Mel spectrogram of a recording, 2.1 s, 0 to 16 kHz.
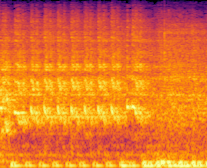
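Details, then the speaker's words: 2002 Honda Magna VF750C, after a no-start blamed on a bad battery, choke pulled and fuel probably stale: catches quickly and settles into a crisp, even rapid beat with a strong rev blip; starts and runs cleanly. "Okay, high beam, low beam. Damn, that started strong too."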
